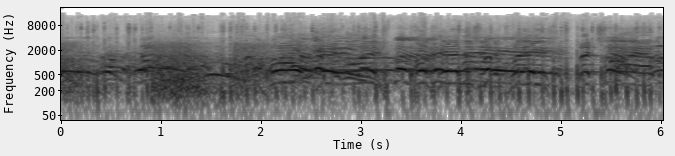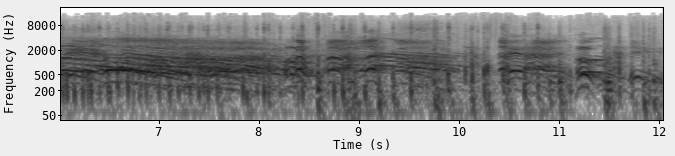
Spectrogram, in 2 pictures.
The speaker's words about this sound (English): It all started when a crowd of hoodlums rode into Dos Rios, airing their lungs and triggering their guns.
